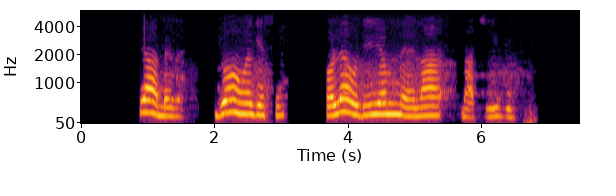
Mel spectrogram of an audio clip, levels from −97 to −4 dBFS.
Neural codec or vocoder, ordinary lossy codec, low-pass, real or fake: none; none; 5.4 kHz; real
